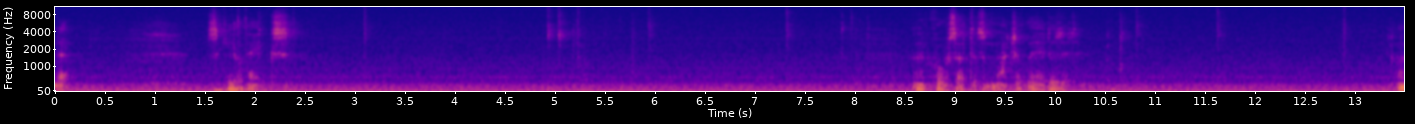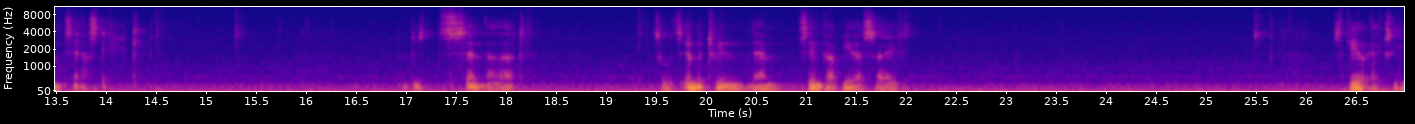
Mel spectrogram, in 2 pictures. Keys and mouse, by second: 1.7 s, 1.9 x, 5.0 shift+click, 6.0-7.4 alt+drag, 10.9-11.7 alt+drag, 14.1-14.6 alt+drag, 15.4 click, 15.7-17.5 middle drag, 18.3-19.4 alt+drag, 22.1-25.5 middle drag, 26.5 s, 26.7 x.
